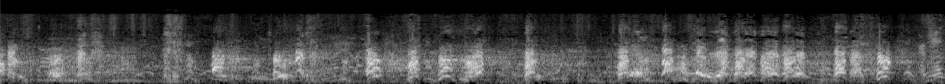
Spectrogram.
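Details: Kuvasz, possibly Jászszépe Hűség, during a working and attack trial at a Hungarian breed show: sharp barks repeated about twice a second in uneven runs, mixed with people talking and shouting instructions.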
